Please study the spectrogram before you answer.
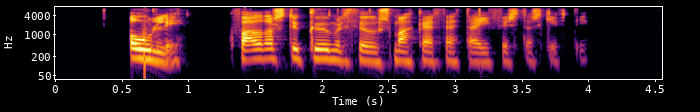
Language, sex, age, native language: Icelandic, male, 20-29, Icelandic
